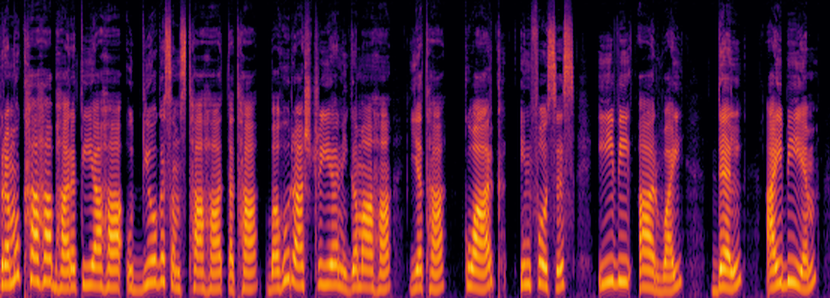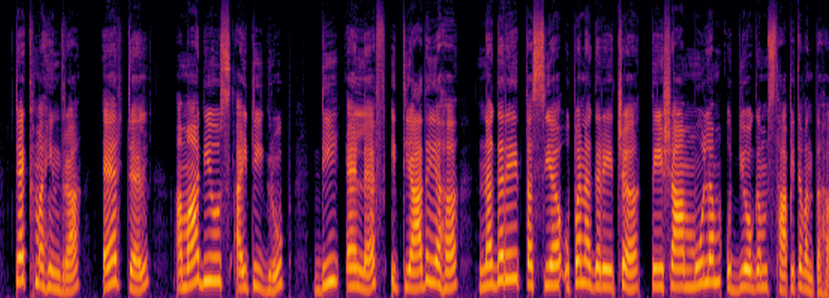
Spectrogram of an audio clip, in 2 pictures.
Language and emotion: Sanskrit, neutral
